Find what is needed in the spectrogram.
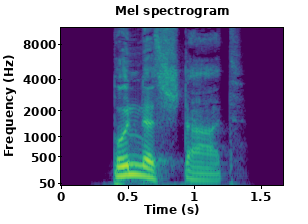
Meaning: A state which consists of multiple relatively autonomous substates; a federal state, a federation
- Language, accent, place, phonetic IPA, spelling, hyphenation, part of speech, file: German, Germany, Berlin, [ˈbʊndəsˌʃtaːt], Bundesstaat, Bun‧des‧staat, noun, De-Bundesstaat.ogg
